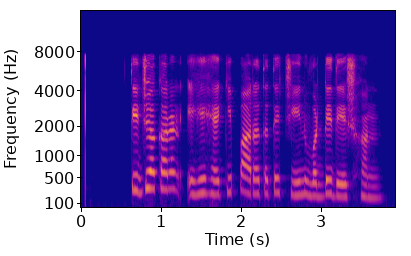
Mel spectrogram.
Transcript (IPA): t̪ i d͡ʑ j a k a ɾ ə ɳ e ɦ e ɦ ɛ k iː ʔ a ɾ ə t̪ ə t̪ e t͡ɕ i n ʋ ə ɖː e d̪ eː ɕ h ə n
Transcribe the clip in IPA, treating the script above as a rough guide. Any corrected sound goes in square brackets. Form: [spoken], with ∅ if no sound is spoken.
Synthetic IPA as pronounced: t̪ i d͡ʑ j a k a ɾ ə ɳ e ɦ e ɦ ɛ k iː [p] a ɾ ə t̪ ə t̪ e t͡ɕ [iː] n ʋ ə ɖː e d̪ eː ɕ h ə n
